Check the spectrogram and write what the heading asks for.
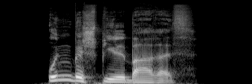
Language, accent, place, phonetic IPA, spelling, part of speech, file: German, Germany, Berlin, [ˈʊnbəˌʃpiːlbaːʁəs], unbespielbares, adjective, De-unbespielbares.ogg
- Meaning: strong/mixed nominative/accusative neuter singular of unbespielbar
